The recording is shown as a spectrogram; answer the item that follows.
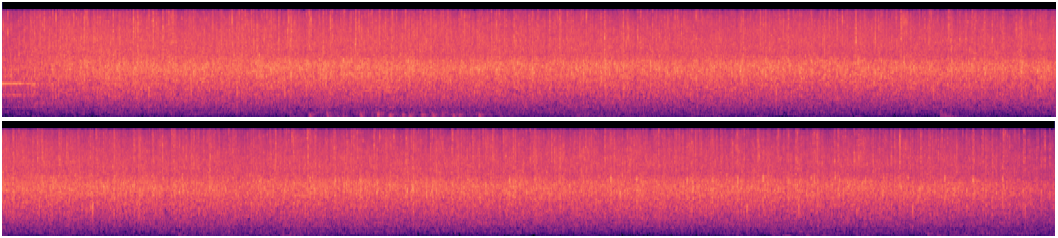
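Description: Concert-hall audience applauding, a steady, dense clapping that keeps an even level.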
